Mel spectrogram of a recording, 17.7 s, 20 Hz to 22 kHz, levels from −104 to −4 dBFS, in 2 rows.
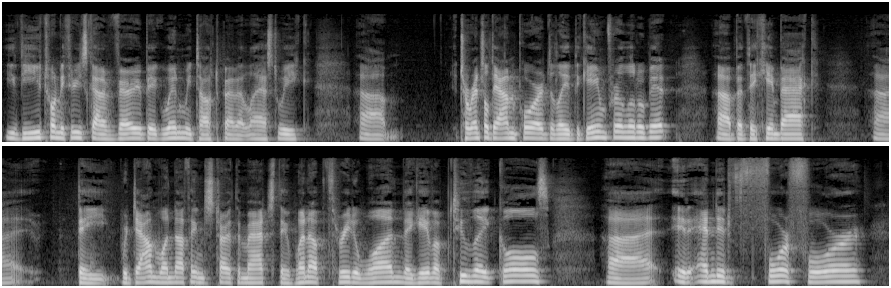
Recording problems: uneven, jittery; strongly; from 2 to 16 s

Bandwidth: 15 kHz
